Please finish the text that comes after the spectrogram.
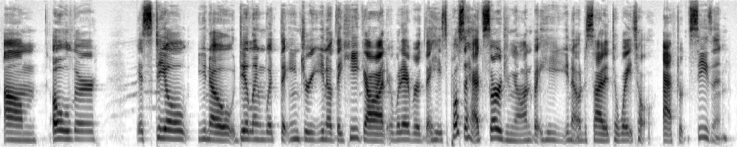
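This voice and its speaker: A woman with a fairly low voice appears as a guest in a casual sports talk. She speaks in a colloquial, conversational way and gives her opinions freely. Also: fairly quick.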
